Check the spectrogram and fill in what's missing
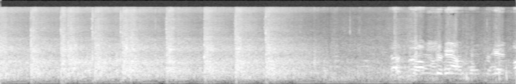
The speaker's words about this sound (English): So there were two officers that were shot, and the suspect, as you heard, took a whole lot of gunfire there and later died.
